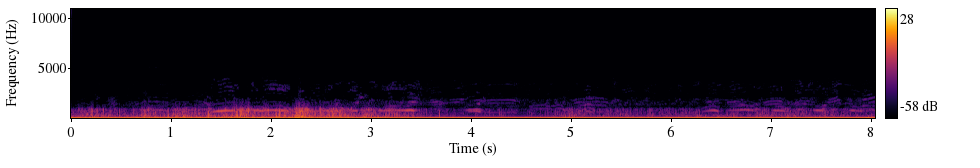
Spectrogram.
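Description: Young men shout to each other in the distance.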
